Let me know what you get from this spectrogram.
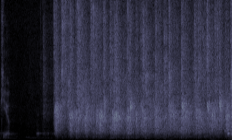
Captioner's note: audience applauds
